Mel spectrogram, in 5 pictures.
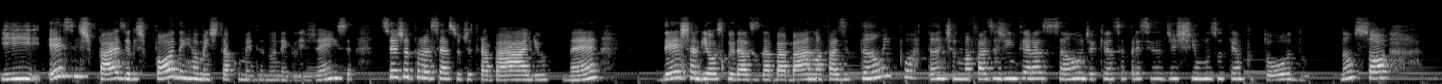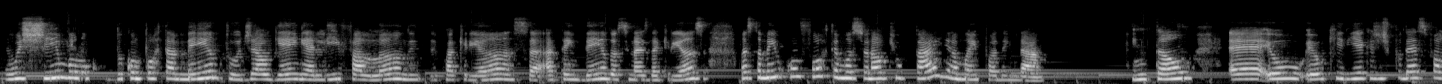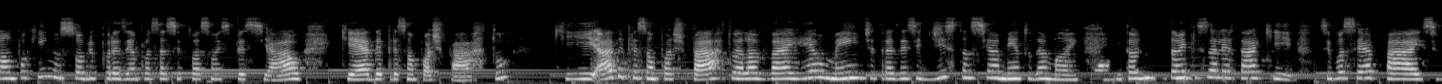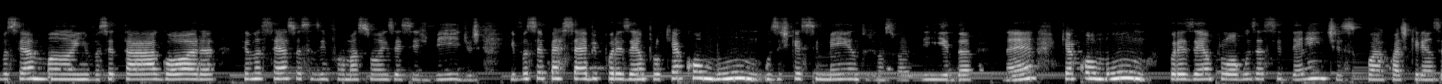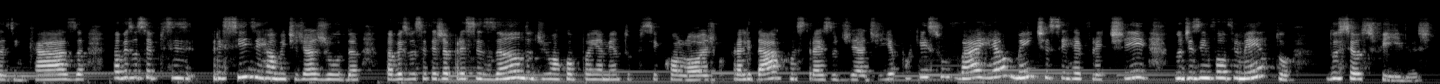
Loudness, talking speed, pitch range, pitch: -17 LUFS, 160 wpm, 230-275 Hz, 255 Hz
